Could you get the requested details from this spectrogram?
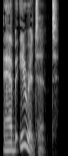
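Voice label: "abirritant", British English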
